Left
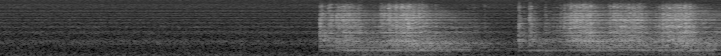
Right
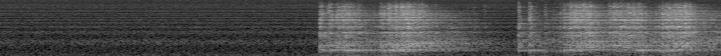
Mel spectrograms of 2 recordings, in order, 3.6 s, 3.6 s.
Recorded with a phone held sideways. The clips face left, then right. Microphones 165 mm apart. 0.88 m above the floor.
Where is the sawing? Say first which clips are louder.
Right 6 dB; 50° right (ahead or behind), 3 m.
